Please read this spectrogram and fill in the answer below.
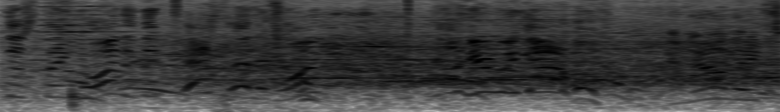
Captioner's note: audience cheers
